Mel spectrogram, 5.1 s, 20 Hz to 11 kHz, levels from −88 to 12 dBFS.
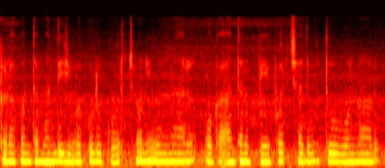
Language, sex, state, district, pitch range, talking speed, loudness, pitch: Telugu, male, Telangana, Mahabubabad, 155-165 Hz, 115 wpm, -15 LUFS, 160 Hz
